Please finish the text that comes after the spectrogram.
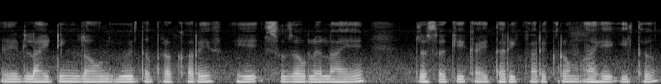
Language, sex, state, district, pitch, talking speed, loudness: Marathi, male, Maharashtra, Aurangabad, 125 Hz, 145 wpm, -17 LUFS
